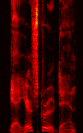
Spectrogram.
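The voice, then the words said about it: Game show host voice. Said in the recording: “in ... best game show voice”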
